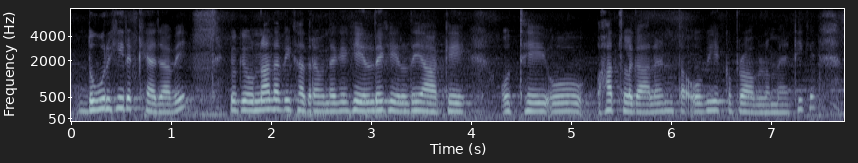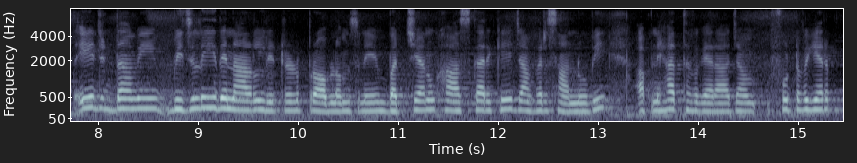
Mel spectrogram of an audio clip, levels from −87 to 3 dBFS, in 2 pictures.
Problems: constant background noise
